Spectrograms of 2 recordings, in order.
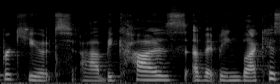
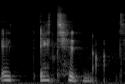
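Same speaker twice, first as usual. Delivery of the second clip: put-on British accent, quieter; 5 dB quieter than usual. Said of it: "You went British there".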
